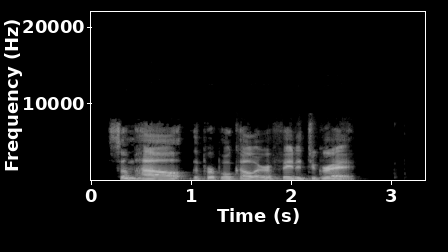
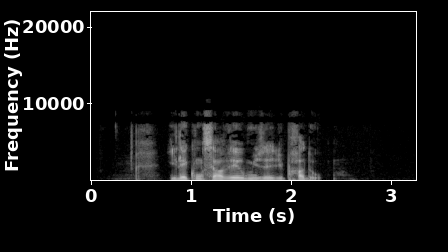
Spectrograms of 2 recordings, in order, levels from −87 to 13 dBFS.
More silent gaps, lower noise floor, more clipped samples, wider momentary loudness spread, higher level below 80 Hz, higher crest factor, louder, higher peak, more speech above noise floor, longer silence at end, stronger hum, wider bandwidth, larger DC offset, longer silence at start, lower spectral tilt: neither; about the same, -76 dBFS vs -75 dBFS; neither; second, 9 LU vs 23 LU; second, -66 dBFS vs -52 dBFS; about the same, 22 dB vs 22 dB; about the same, -22 LUFS vs -21 LUFS; about the same, -2 dBFS vs -2 dBFS; about the same, 53 dB vs 55 dB; second, 0.75 s vs 1 s; neither; second, 8.2 kHz vs 9.6 kHz; neither; second, 0.2 s vs 0.45 s; about the same, -4 dB/octave vs -4.5 dB/octave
